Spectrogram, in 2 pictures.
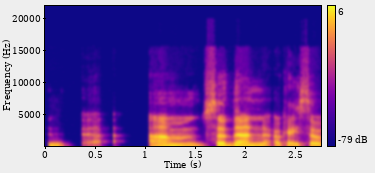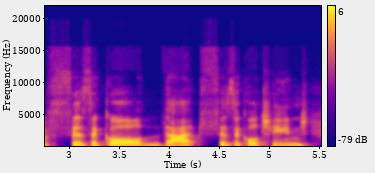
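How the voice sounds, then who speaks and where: A woman with a notably low voice hosts a conversational interview. She speaks slowly and tentatively, often halting and rephrasing as she thinks aloud. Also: little pitch movement, creaky, fairly bright tone, smooth. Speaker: podcast host.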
